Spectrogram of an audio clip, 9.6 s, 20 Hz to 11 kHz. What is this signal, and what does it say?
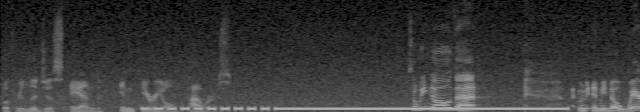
Telephone call progress tone (North American plan), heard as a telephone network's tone, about 350, 440 Hz, 0.1 s on and 0.1 s off, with speech in English. Stutter dial tone.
